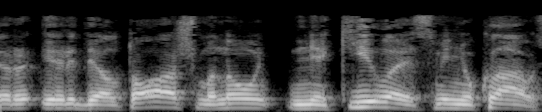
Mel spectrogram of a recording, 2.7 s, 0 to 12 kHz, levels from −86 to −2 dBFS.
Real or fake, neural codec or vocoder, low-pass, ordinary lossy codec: real; none; 7.2 kHz; MP3, 32 kbps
